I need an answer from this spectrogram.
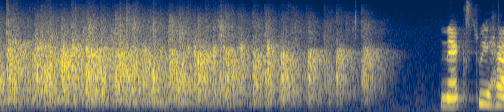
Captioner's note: audience applauds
